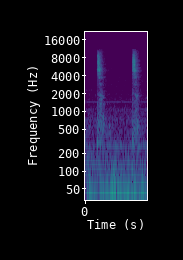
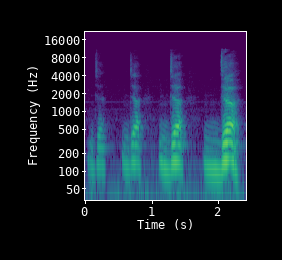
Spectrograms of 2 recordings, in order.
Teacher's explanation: T, t. Now don't change a thing with your mouth. Just take the same sound and add voicing. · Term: D sound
